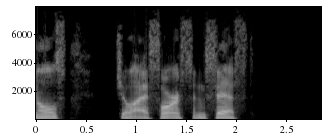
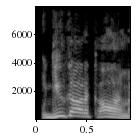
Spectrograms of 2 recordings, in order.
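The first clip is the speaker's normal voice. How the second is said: much higher, urgent imitated excitement; excited Dion; 14 semitones higher, 3 dB louder than usual. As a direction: pitch it up like a buddy bursting with news. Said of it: "Dion was absolutely plumb excited".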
